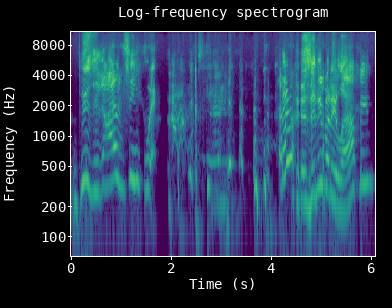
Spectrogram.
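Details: Adult speaker; typical speech.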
